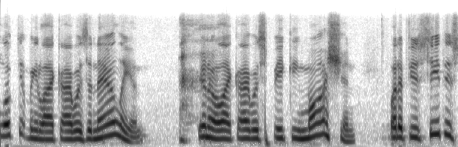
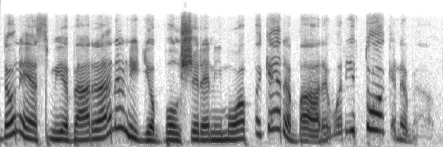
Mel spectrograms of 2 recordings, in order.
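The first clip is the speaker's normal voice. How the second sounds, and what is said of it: Exaggerated Brooklyn tough-guy accent. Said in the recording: “I used my Brooklyn accent ... So I use my broken accent”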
